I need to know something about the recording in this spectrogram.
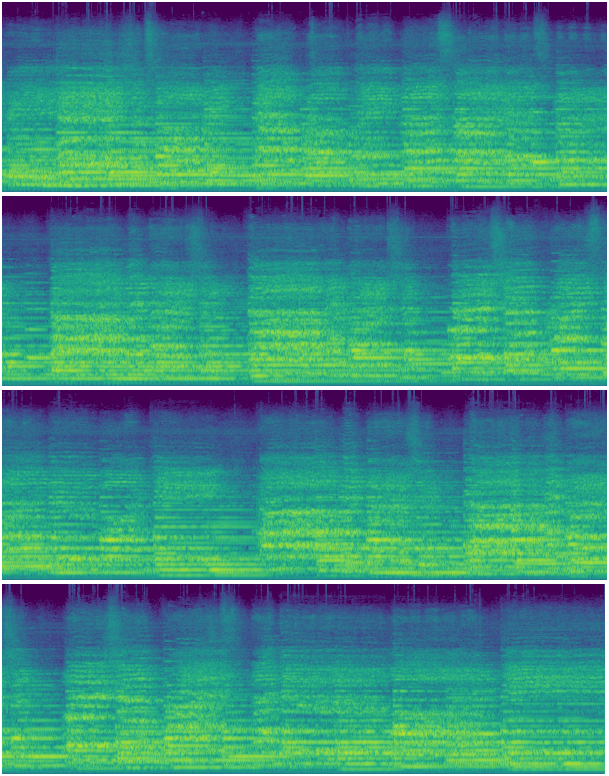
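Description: Senior mixed choir of men's and women's voices singing a choral piece in sustained chords.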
